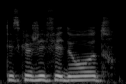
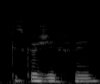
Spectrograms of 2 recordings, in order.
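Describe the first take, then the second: First: Said in the usual way. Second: Thinking aloud in a whisper; whispered to herself. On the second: Real, not acted. Vlogger trying to recall her day, whispering to herself. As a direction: whisper "Qu'est-ce que j'ai fait?" to yourself, much softer. Wondering to herself what she did.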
